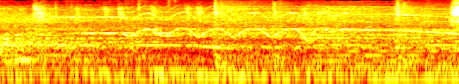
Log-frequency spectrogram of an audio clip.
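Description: A live metal band playing loud through an arena PA, heard from within the crowd. A high lead note with a wide, fast vibrato rises out of the mix about halfway in, then holds and slides slowly downward.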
